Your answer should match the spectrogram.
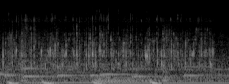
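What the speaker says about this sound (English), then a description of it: "So we're gonna let the stream break before reaching the water." Hot water poured in a steady stream over ground Colombia Cerro Azul Geisha coffee in a pour-over brewer, giving a continuous close liquid-filling sound with a few soft low thumps and no talk.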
